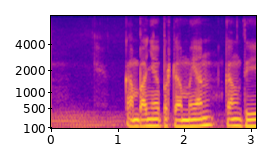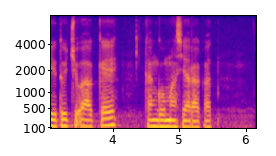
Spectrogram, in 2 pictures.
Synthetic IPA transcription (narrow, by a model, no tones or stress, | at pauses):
kampaɲəpərd̥a̤meankaŋd̪it̪ud̥ʒ̥uʔake | ɡ̥aŋɡomaʃaɾakat̪̚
